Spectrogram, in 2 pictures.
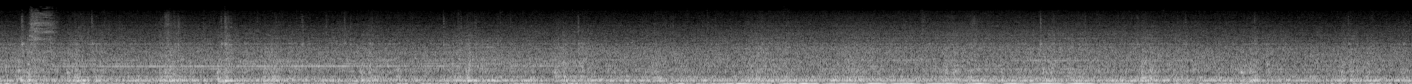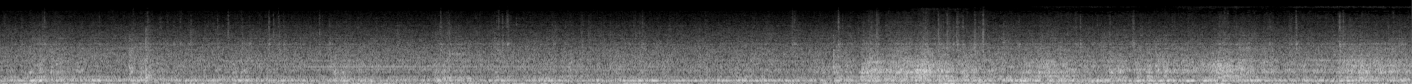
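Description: Running sound of a JR East 719 series electric multiple unit in motion, heard from on board: steady motor hum and wheel-on-rail rumble. It grows louder and rougher for the last few seconds.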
